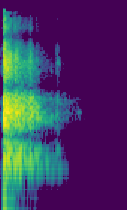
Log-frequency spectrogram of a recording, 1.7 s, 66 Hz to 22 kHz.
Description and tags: hit box 02
Sound effect for hitting a box with a sword, creating by bumping a plastic bin with the fist and some editing. This sound was recorded with a Sony PCM M-10 and edited for the Global Game Jam 2015.
box, computer-game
